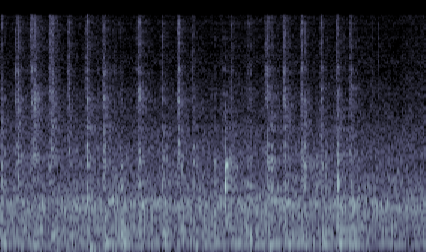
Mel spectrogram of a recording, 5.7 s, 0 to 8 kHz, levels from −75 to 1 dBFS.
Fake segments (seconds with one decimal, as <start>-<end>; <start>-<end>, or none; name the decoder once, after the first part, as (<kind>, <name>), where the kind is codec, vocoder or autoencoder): 0.0-0.7 (vocoder, Vocos); 1.4-5.7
